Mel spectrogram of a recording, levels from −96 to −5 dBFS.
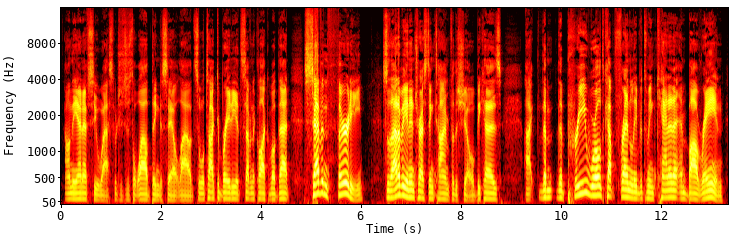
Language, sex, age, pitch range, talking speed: English, male, 40-59, 105-135 Hz, 200 wpm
